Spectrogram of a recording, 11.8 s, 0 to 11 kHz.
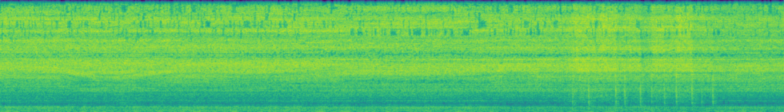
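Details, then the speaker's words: Maxitrak 1.5-inch Allchin live-steam model locomotive during first steaming: strong, steady hiss of steam venting without a break as the boiler is run right up to pressure; safety valve lifting at working pressure. "essure if you wanted to that's what I run it right the way up and show the safety is blowing off"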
